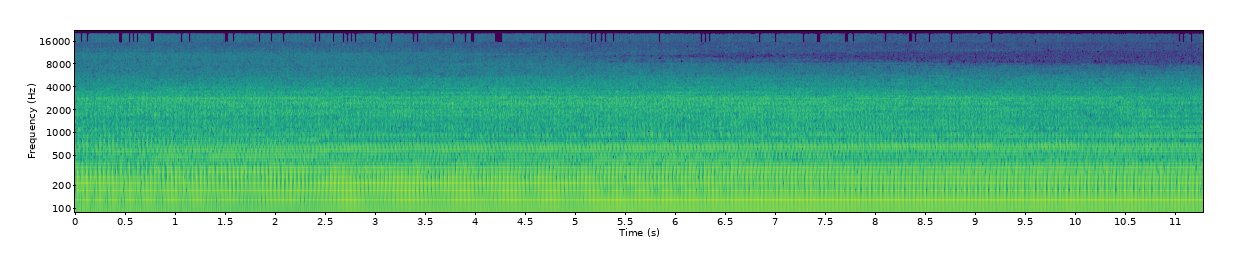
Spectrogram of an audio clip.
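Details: Multi-cylinder motorcycle after a second carburetor cleaning with a home-made cleaner (cables not yet fitted; it previously died on quick throttle): steady, even idle with a smooth low burble, no stumbling or dying; normal idle.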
